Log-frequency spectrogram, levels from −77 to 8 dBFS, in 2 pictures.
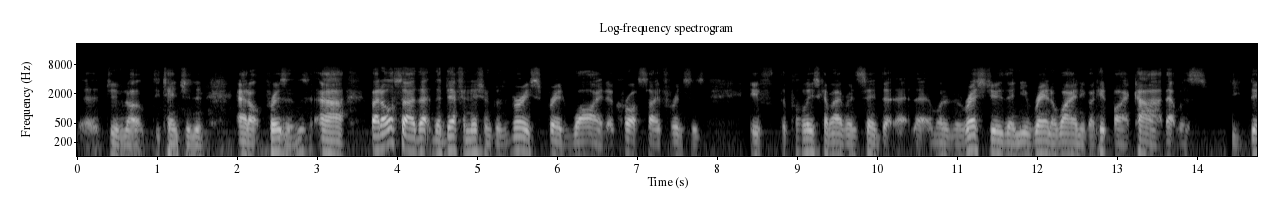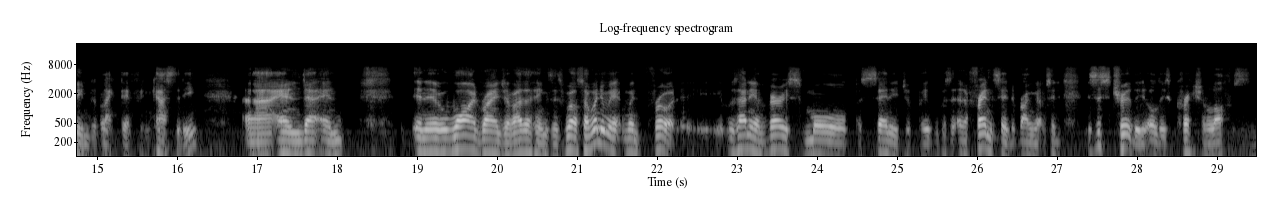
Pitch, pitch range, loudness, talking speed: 120 Hz, 105-145 Hz, -25 LUFS, 210 wpm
